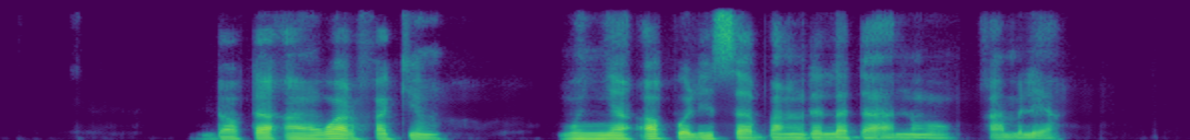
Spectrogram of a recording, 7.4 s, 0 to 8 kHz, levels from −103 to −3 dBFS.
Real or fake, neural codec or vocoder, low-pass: fake; codec, 24 kHz, 1.2 kbps, DualCodec; 7.2 kHz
